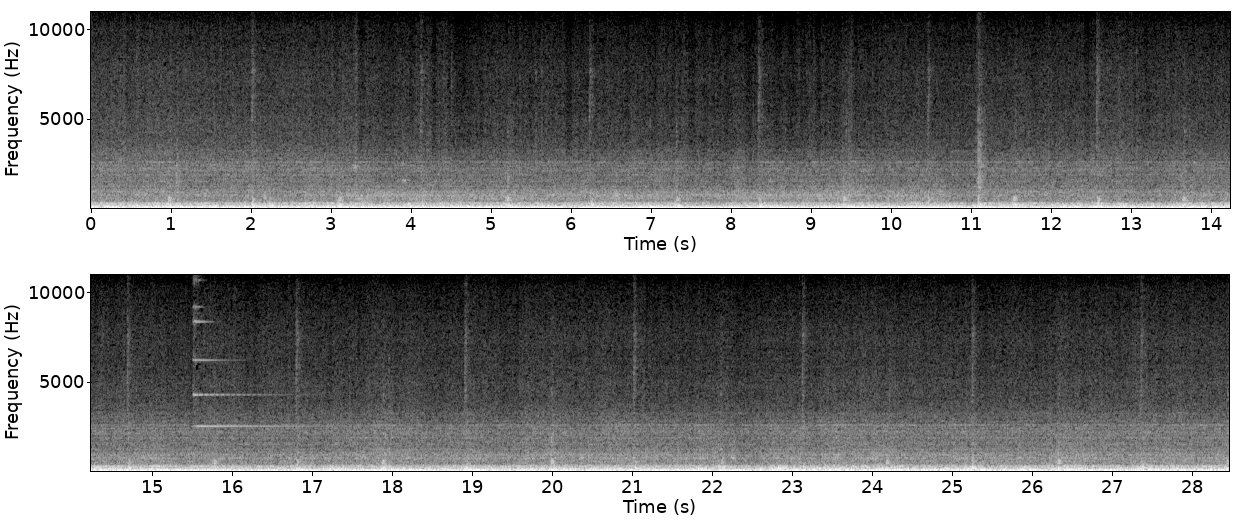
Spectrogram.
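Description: Intercity train running on the line, heard inside the driver's cab: a steady low rumble. A short high beep sounds about halfway through.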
